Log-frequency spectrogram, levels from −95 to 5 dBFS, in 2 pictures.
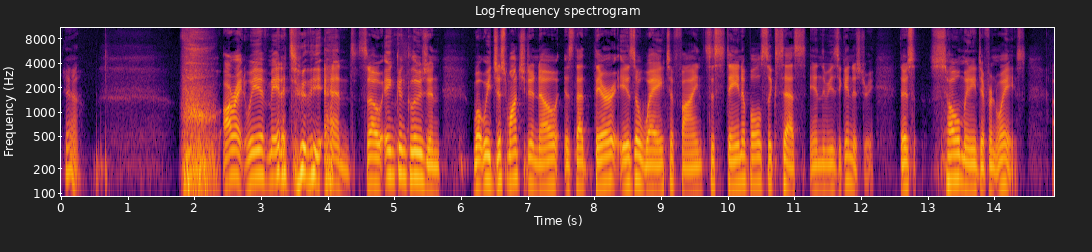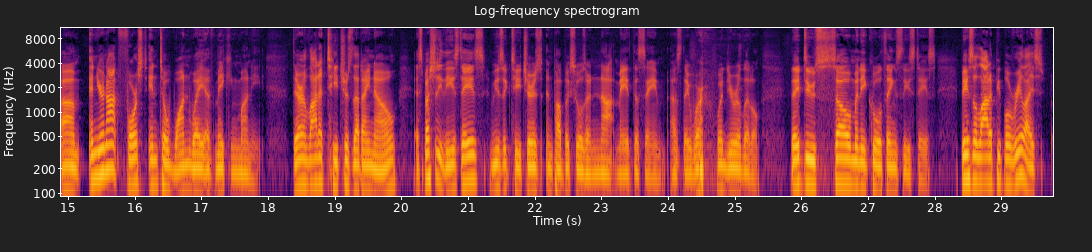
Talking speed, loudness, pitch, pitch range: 190 wpm, -16 LUFS, 125 Hz, 110-145 Hz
